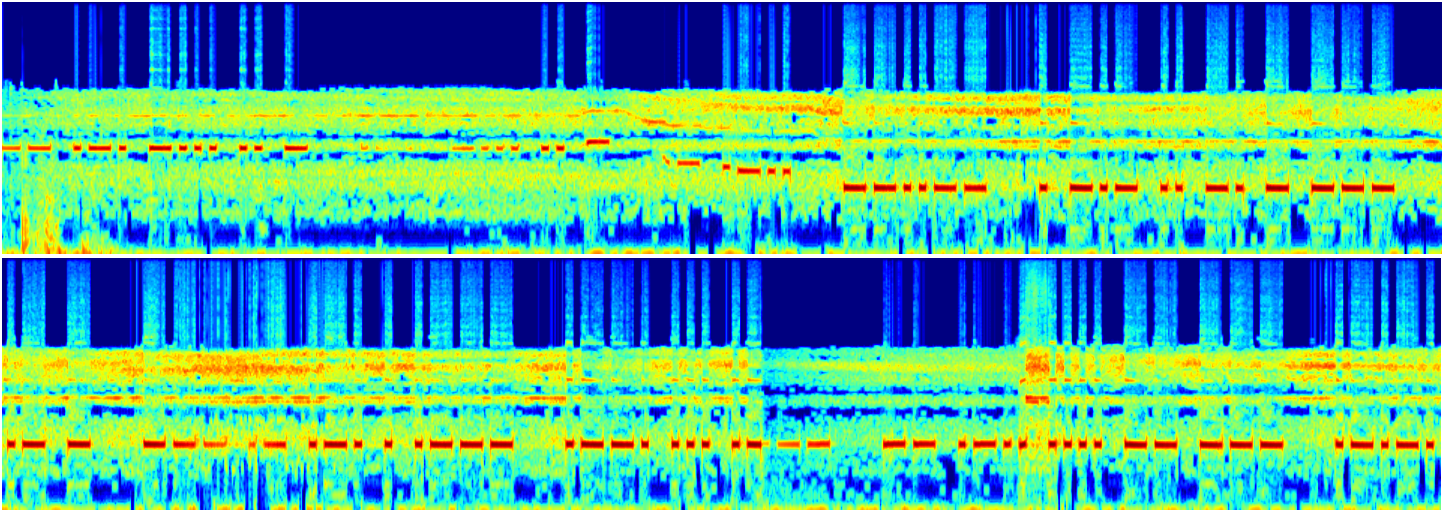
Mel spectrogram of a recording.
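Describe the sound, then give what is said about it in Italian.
Morse code signal beeping over radio static: a keyed tone pulses in short, regular dashes and dots, running steadily beneath loud, continuous hiss and crackling interference with other steady tones. “Eh già, c'è del codice Morse.”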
